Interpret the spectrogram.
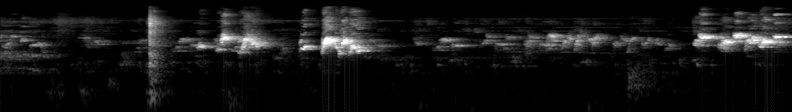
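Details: Three-syllable style song of a female red-whiskered bulbul: a run of lively whistled, chirping phrases, some louder and buzzy, with a few quiet clicks between them and a strong closing phrase.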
